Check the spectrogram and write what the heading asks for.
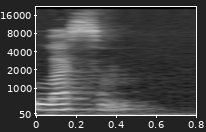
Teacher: s is voiceless sound and n sonorant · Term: complete reduction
